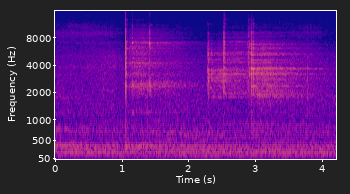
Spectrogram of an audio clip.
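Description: Small objects clink and knock as they are handled.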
